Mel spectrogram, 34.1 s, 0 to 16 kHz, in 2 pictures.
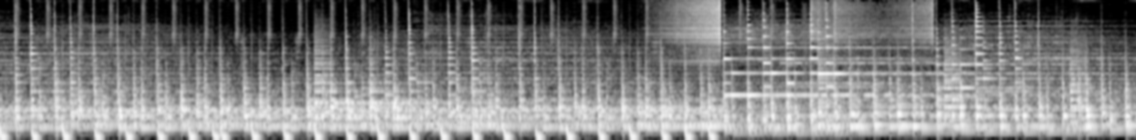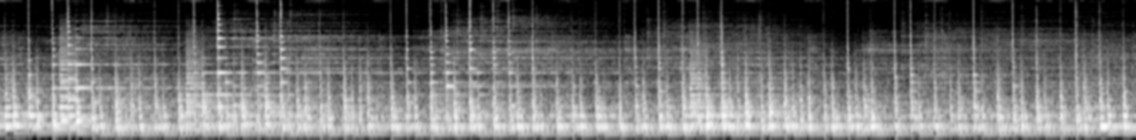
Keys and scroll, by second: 3.9 ctrl+j, 8.1 ctrl+t, 15.8 Return, 18.4 ctrl+shift+], 22.0 ctrl+t, 32.6 Return.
